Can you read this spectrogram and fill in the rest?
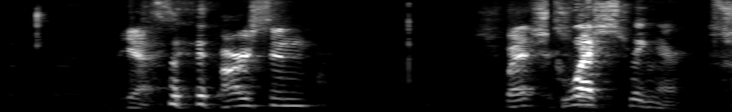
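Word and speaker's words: Schwesinger: But yes, Carson Schwessinger. Schwe, like sweaty balls. Schwessinger.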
